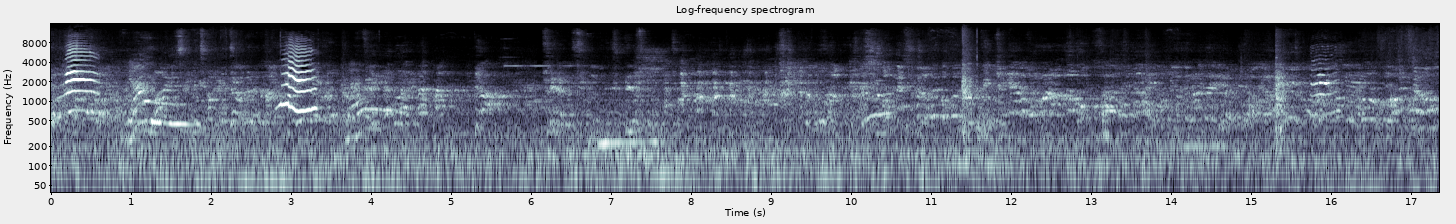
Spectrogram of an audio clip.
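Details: Ragdoll cat giving two high, wavering meows with rich overtones in the first few seconds, one slightly longer and falling at the end, then a faint third meow later, over steady background murmur and indoor noise.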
